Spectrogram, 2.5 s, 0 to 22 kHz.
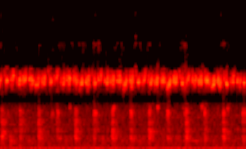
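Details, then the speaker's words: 2012 Ford work van at auction: a steady rapid knock, about eight per second, over the low engine rumble. Described as a definite engine knock that does not change when shifted into reverse and forward. "you can hear that it um has a knock on it on the uh engine that noise that you are hearing is uh engine noise"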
